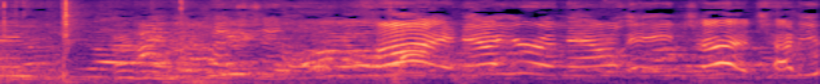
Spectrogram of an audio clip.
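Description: Indistinct chatter of several girls' high voices talking over one another.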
